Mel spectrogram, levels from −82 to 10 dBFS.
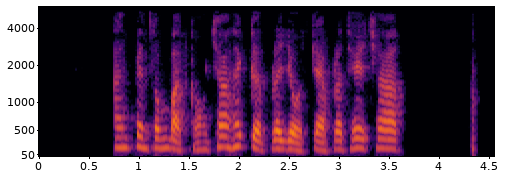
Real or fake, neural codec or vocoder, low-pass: real; none; 5.4 kHz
